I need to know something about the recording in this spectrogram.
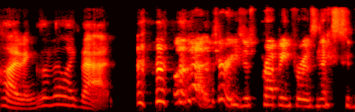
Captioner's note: laughing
